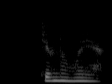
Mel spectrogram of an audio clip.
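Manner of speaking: ordinary delivery, nothing marked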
